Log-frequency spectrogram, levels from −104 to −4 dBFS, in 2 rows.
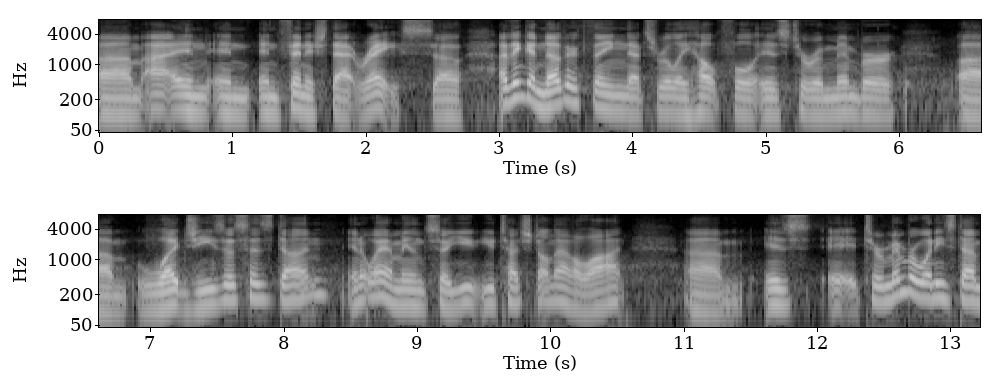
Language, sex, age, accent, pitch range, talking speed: English, male, 40-59, American, 105-135 Hz, 205 wpm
